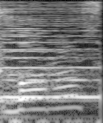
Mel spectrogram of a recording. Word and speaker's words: Bodo: But correct pronunciation would be Boro, like Angboro.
